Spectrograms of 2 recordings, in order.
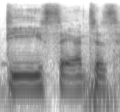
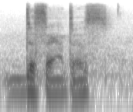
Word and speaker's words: DeSantis: I have a friend of mine who has the same last name as him, and he pronounces it DeSantis. – I guess DeSantis.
